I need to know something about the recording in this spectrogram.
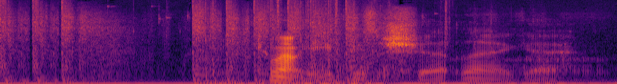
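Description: A submachine gun fires a short burst of shots.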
